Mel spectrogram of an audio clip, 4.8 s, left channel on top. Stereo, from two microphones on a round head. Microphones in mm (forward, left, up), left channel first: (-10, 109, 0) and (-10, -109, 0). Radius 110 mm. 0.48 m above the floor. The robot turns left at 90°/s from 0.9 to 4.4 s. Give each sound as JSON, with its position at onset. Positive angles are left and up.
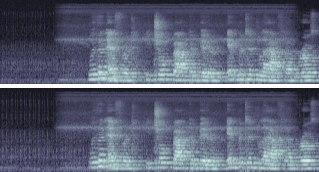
{"t": 1.3, "sound": "a woman speaking", "azimuth_deg": 95, "distance_m": 1.6}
